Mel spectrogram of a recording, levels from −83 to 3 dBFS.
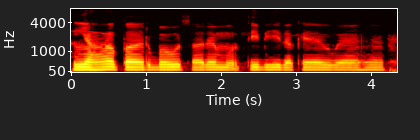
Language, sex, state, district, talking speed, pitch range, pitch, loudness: Hindi, male, Jharkhand, Palamu, 125 wpm, 115-120 Hz, 115 Hz, -18 LUFS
